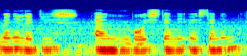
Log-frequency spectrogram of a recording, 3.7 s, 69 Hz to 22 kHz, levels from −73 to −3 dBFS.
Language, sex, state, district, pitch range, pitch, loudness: English, male, Nagaland, Dimapur, 135-150 Hz, 140 Hz, -18 LUFS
